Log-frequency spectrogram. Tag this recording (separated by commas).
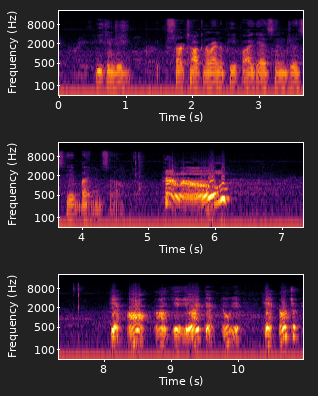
Speech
